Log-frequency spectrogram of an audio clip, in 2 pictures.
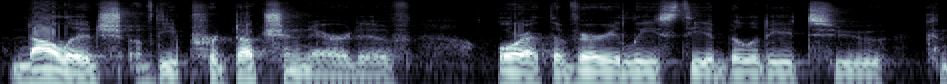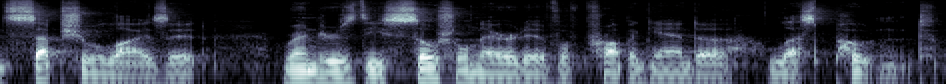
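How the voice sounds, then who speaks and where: Man in his 30s, low husky voice, measured read essay narration, warm dark tone. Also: fairly even intonation. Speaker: welder and video essayist. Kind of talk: scripted narration. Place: living room with a sofa.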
